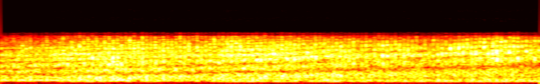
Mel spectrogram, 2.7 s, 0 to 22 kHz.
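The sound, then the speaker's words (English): The engines of an Eastern Airlines Lockheed Constellation airliner, flown by Captain Eddie Rickenbacker, run in a steady, dense, unbroken drone with a rough, buzzing texture, holding an even loudness throughout with no voices. “in 1953, taking the controls of an Eastern Airlines Lockheed Constellation airliner and flying to Miami, thus showing how safe airline travel had become.”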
